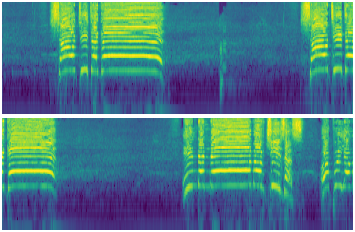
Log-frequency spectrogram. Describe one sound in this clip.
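A man preaches in loud, drawn-out shouts through a microphone.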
